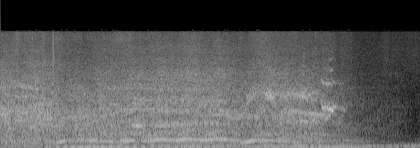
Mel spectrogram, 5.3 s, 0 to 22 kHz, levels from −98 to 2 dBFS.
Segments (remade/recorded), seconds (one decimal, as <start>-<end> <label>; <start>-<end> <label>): 0.0-5.3 recorded

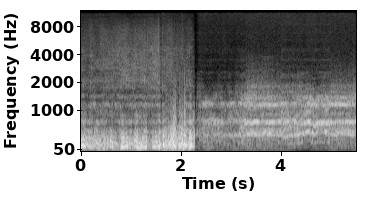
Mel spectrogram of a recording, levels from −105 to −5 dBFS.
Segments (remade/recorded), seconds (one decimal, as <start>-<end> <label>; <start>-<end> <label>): 0.0-1.7 remade; 1.7-2.1 recorded; 2.1-3.3 remade; 3.3-4.0 recorded; 4.0-5.0 remade; 5.0-5.5 recorded

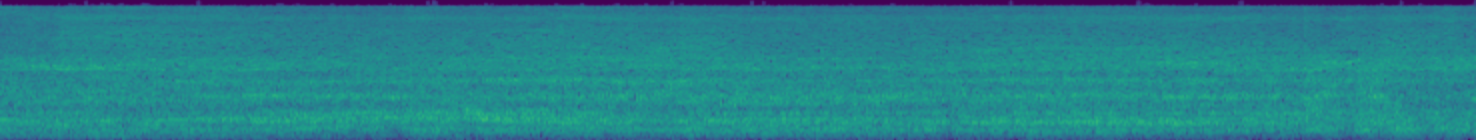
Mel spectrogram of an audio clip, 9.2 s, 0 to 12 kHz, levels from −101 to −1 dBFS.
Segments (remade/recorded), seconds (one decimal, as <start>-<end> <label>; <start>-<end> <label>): 0.0-2.2 recorded; 2.2-3.0 remade; 3.0-4.0 recorded; 4.0-4.5 remade; 4.5-7.9 recorded; 7.9-9.2 remade

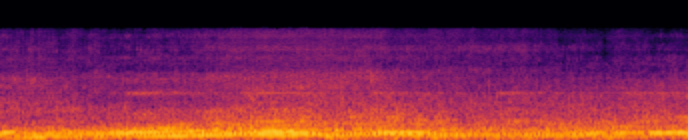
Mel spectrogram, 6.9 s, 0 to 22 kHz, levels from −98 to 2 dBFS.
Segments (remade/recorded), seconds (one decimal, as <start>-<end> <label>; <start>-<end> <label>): 0.0-2.6 remade; 2.6-3.2 recorded; 3.2-6.9 remade

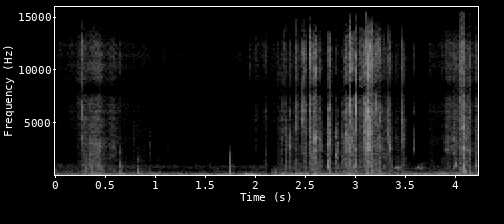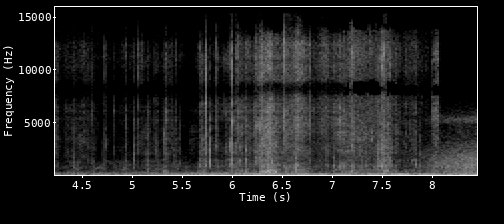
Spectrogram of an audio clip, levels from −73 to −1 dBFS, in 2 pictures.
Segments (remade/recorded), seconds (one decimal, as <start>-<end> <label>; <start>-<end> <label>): 0.0-2.6 remade; 2.6-3.3 recorded; 3.3-7.1 remade; 7.1-8.5 recorded

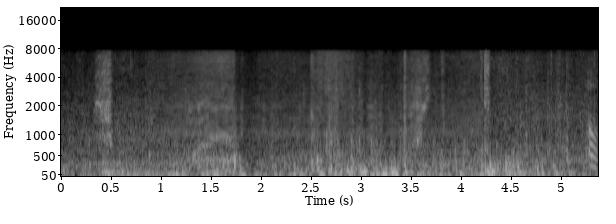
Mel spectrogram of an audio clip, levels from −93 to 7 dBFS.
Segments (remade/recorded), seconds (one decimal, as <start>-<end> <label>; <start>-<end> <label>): 0.0-1.0 recorded; 1.0-4.2 remade; 4.2-5.4 recorded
